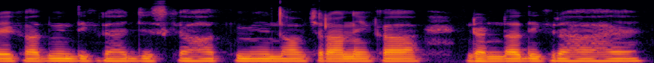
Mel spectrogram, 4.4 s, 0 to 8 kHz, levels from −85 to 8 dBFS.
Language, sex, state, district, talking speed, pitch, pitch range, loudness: Hindi, male, Jharkhand, Palamu, 205 wpm, 105 Hz, 105-110 Hz, -17 LUFS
